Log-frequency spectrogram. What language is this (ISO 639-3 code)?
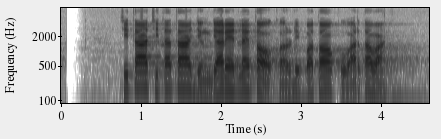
sun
